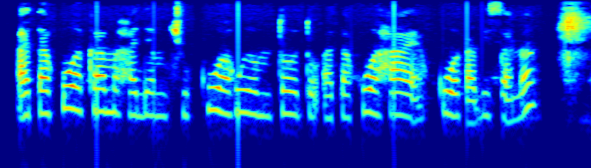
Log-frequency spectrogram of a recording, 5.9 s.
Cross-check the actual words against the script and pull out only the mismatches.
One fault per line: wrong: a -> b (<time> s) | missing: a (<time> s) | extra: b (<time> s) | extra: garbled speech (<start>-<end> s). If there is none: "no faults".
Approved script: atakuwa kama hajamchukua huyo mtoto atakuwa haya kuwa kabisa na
no faults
